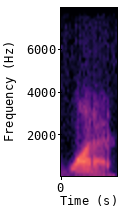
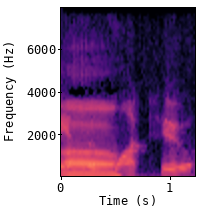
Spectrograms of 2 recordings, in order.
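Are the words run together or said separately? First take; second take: run together; separately. First: The two words are merged into one reduced form. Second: The two words are said fully and separately. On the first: The speaker calls it wrong. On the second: The speaker calls it right.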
